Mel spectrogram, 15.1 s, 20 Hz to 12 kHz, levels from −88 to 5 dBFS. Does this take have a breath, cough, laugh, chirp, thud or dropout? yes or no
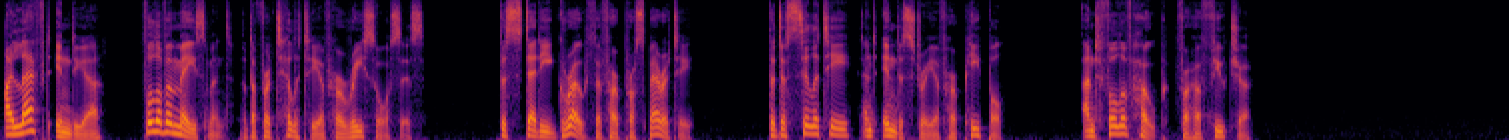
no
